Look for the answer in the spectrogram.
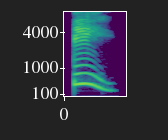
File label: "b", alphabet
